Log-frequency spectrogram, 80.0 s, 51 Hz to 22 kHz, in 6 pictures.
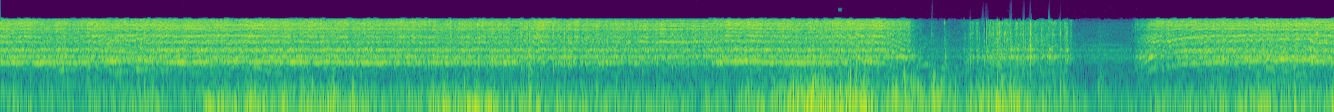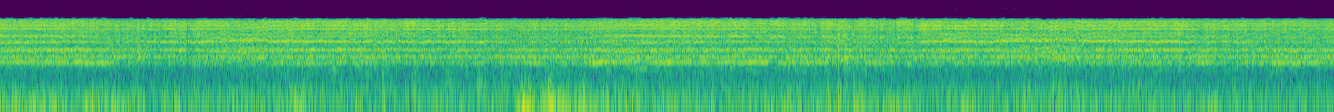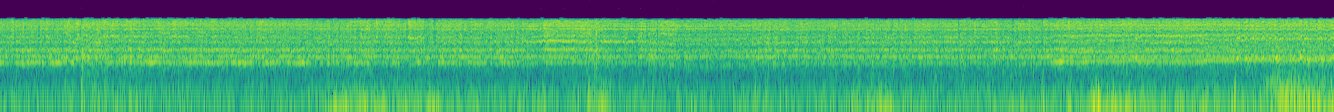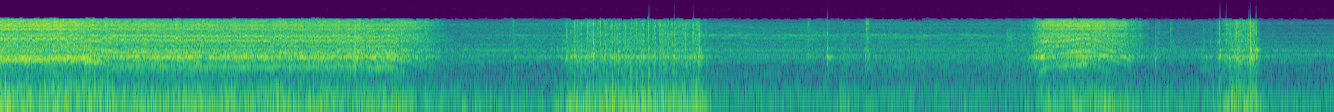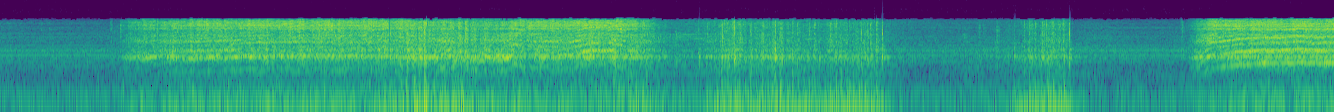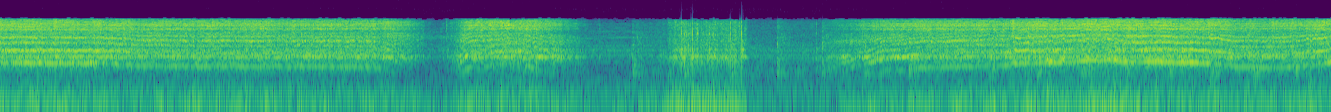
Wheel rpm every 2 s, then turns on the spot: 190, 200, 200, 200, 90, 50, 180, 200, 200, 200, 200, 200, 200, 200, 200, 200, 190, 190, 190, 200, 170, 140, 30, 20, 10, 50, 0, 70, 140, 130, 40, 10, 50, 180, 160, 90, 30, 50, 170, 180.
8-10 44-48 60-64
